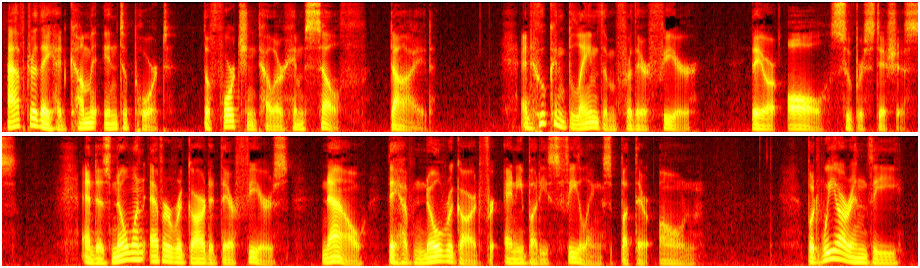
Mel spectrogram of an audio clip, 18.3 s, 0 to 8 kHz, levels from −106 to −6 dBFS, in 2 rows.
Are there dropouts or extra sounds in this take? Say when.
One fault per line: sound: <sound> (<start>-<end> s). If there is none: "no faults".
no faults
